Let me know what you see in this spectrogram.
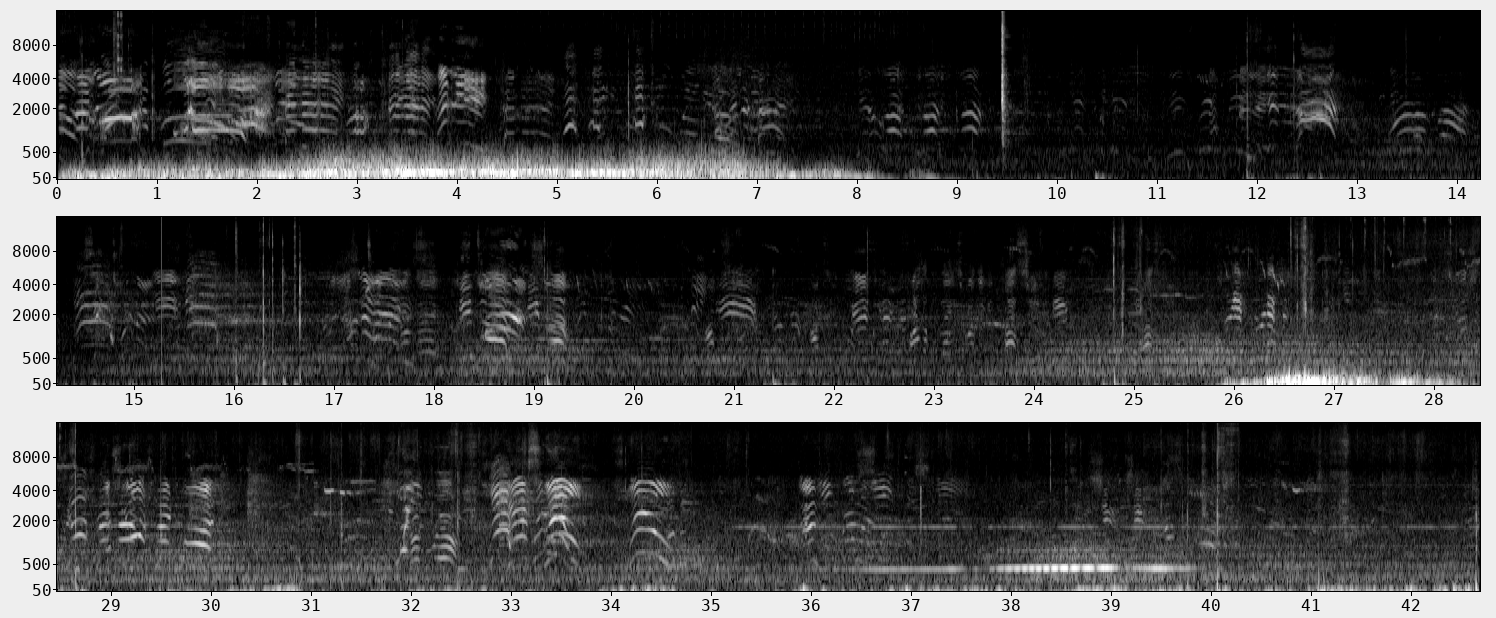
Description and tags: Kids playing football in London Fields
